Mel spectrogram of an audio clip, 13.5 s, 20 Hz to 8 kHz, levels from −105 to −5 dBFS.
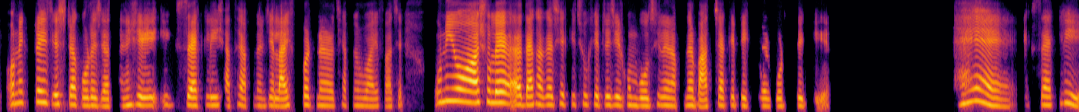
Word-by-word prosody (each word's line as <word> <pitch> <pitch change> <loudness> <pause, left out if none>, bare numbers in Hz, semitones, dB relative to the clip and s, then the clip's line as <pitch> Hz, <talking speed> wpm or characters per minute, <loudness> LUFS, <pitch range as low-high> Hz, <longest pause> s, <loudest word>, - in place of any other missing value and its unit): অনেকটাই 285 +2 +1
চেষ্টা 245 -1 +1
করে 210 0 +1
যাচ্ছেন। 190 +2 -5
সেই 210 -2 +3 0.2
এক্সাক্টলি 215 0 0
সাথে 200 +4 -9
আপনার 200 +1 -13
যে - - -1
লাইফ 190 +3 +3
পার্টনার 215 -2 -2
আছে 195 - -23
আপনার 205 0 -10
ওয়াইফ 190 0 -5
আছে। - - -14 0.5
উনিও 330 +2 +3 0.2
আসলে 290 0 +3 0.2
আ - - +5
দেখা 230 +2 +2
গেছে 230 +3 -3
কিছু 235 +1 -12
ক্ষেত্রে 225 -1 -3
যেরকম 220 0 -3
বলছিলেন 210 +2 -2
আপনার 215 -1 -3
বাচ্চাকে 210 +4 -2
টেক 205 -1 -3
কেয়ার 195 -1 -5
করতে 195 +1 -5
গিয়ে 375 +3 -10 1.6
হ্যাঁ, 280 +1 +2 0.4
এক্সাক্টলি, 225 +4 -5
220 Hz, 140 wpm, -23 LUFS, 205-250 Hz, 1.6 s, আ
